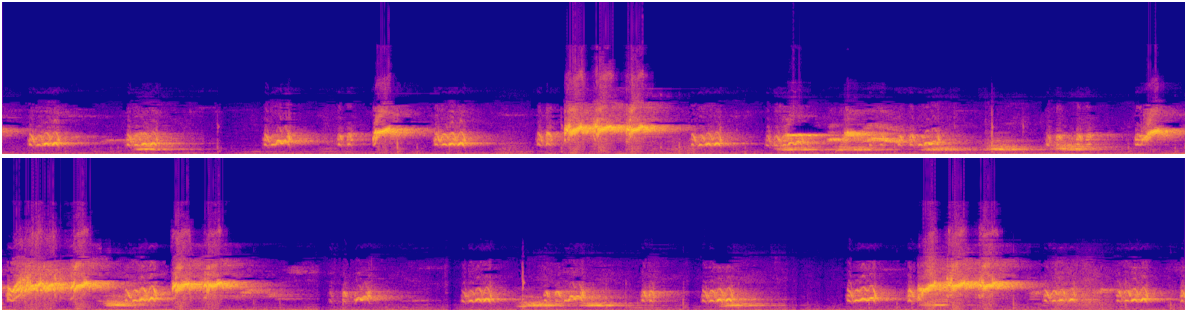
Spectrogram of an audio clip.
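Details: A kept decoy red-whiskered bulbul pours out ché song, dense loud warbling of rapid chirps, slurs and shrill high notes in long phrases separated by brief gaps.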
